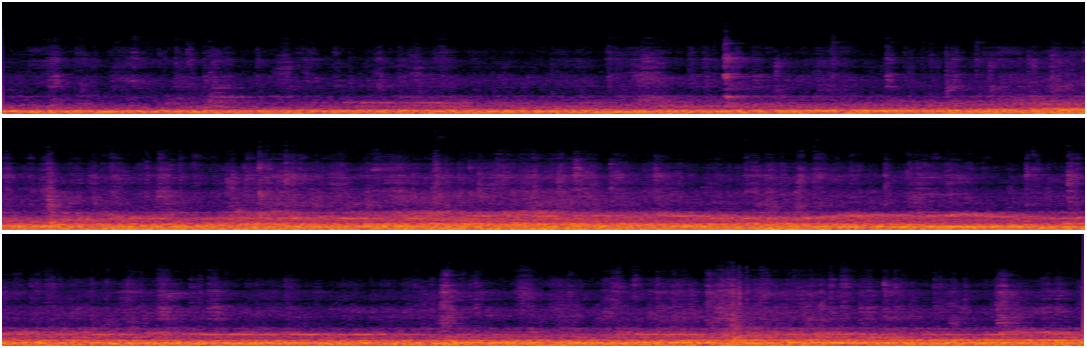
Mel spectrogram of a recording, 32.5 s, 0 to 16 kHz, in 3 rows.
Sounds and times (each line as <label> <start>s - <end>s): fence drone 9.6s - 32.4s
